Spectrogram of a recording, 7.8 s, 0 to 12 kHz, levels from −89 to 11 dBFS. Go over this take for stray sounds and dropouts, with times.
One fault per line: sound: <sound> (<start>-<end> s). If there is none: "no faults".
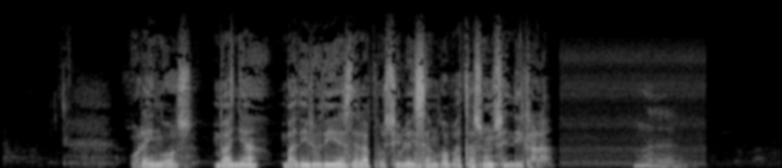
sound: laugh (6.3-7.0 s)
